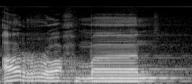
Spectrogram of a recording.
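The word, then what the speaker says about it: الرحمن: Rohman Wa ada Rohman tulisane al-rahman membacanya ar-rahman hai al-ta'rif Hai ingat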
